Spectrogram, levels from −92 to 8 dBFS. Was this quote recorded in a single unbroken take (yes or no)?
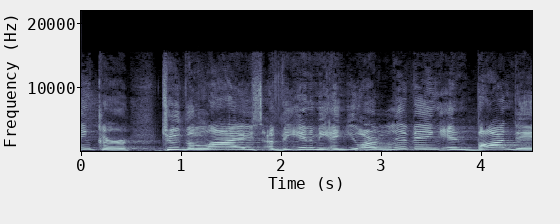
yes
